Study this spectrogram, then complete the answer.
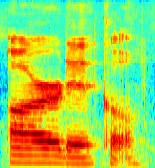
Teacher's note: This T is flapped.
